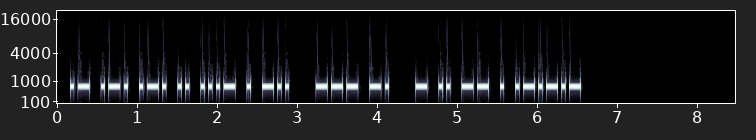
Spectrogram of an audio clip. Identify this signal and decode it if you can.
Morse code, heard as a keyed tone, about 25 wpm, 700 Hz. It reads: ARRIVED ON TIME.
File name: practice / 25wpm / Sentences with 2-Word Phrases - 25wpm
